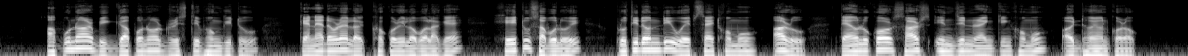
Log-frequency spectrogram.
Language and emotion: Assamese, neutral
